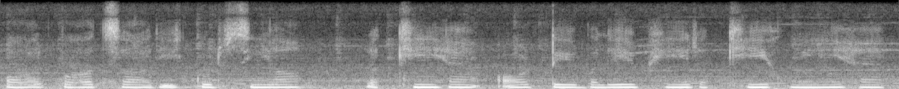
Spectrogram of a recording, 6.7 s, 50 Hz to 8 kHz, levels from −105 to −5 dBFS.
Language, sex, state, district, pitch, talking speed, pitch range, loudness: Hindi, female, Uttar Pradesh, Lucknow, 230 Hz, 115 wpm, 225-235 Hz, -13 LUFS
